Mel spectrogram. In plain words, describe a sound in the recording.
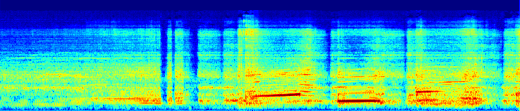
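A racing car engine revs up and down through a television speaker.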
